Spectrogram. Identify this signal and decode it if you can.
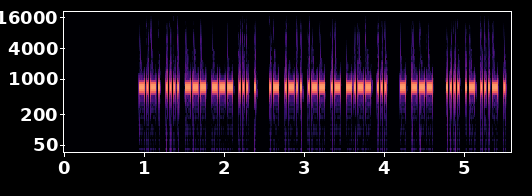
Morse code, heard as a keyed tone, about 50 wpm, 700 Hz. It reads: CHOOSE ALWAYS TO HAVE
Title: Sentences from Top 1000 Words - Review Part 4 - 50wpm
